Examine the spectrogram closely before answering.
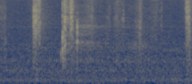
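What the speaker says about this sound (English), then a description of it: "I am shuffling my cards" Tarot cards are shuffled by hand in soft, papery bursts, several riffles and slides at an uneven rhythm, close but quiet, with no talking.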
